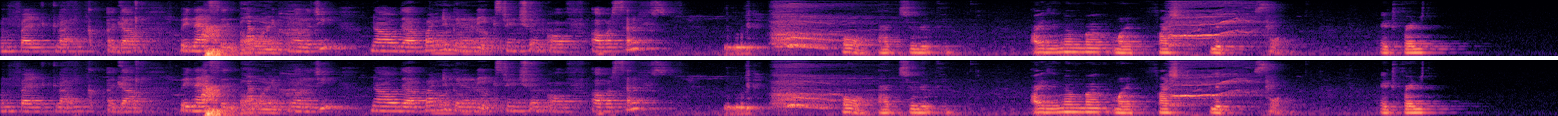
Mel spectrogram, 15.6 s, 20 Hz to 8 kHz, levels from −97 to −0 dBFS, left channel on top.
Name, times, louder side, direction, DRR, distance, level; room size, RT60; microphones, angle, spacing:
voice 1, 0.0-6.7 7.2-7.5, equal, 20° left, 1.3 m, -33 dB
sound 1, 1.3-1.4 2.4-3.1 4.3-5.1 7.7-8.7 11.6-12.7, equal, 75° left, 1.8 m, -32 dB
voice 2, 8.3-9.3 10.3-11.8 12.1-12.3 12.5-12.8 13.8-14.2, right 2 dB, 15° right, 0.3 m, -26 dB
9.8 x 6.1 x 3.5 m
head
